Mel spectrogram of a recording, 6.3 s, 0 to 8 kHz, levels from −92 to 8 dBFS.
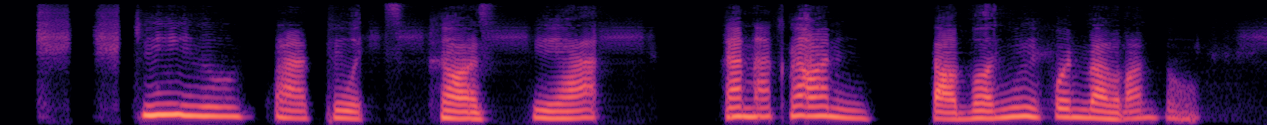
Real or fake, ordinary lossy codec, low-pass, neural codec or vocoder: fake; none; 7.2 kHz; codec, 16 kHz, 0.5 kbps, FreqCodec, larger model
